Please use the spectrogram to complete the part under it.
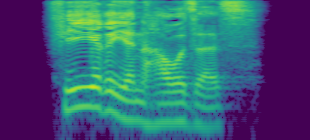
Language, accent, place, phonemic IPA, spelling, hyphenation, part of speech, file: German, Germany, Berlin, /ˈfeːʁiənˌhaʊ̯zəs/, Ferienhauses, Fe‧ri‧en‧hau‧ses, noun, De-Ferienhauses.ogg
- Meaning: genitive singular of Ferienhaus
